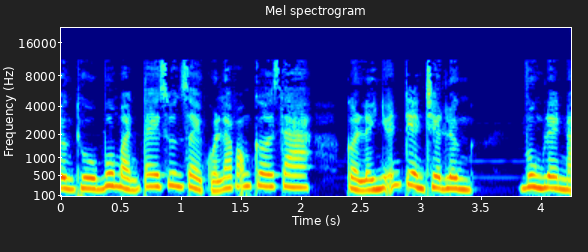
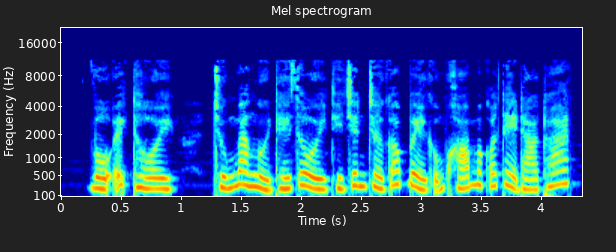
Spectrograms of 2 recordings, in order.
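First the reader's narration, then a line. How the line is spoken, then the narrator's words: Mournful sighing. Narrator (Vietnamese): thở dài não nuột nói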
